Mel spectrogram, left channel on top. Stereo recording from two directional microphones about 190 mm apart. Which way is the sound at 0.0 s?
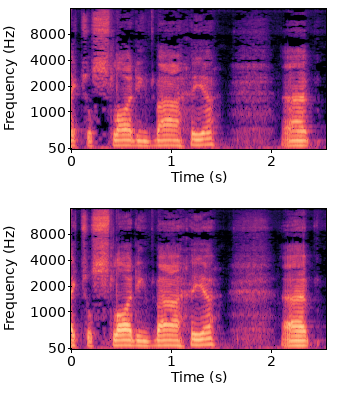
35° right (ahead or behind).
